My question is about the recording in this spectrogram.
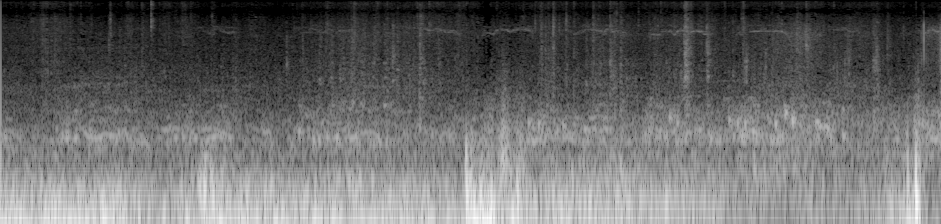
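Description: Domestic pigeons cooing, a flock's low wavering calls overlapping steadily, over a low rumble. A few dull thumps come through, the loudest about five seconds in.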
